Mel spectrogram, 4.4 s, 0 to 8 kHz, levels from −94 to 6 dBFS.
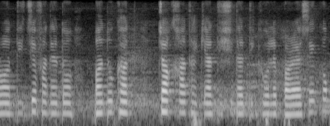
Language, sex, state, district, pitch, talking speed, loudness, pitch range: Nagamese, female, Nagaland, Kohima, 210 Hz, 165 wpm, -21 LUFS, 200-225 Hz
